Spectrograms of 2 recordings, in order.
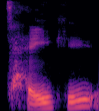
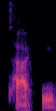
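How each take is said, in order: First: The first vowel rhymes with 'take'. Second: The first vowel rhymes with 'tack'. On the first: This is how some people, like Americans, say the name. The speaker calls it wrong. "If you're American, I understand where it's like takey" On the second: This is how the artist says his own name. The speaker calls it right. "It's like no, like it's just tacky, bro"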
